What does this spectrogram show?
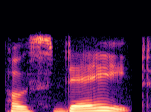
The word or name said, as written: postdate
